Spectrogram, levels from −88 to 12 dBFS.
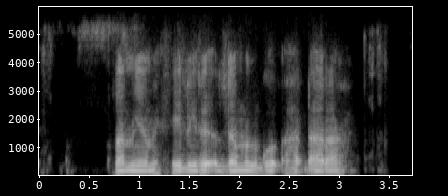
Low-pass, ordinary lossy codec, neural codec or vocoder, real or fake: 5.4 kHz; Opus, 16 kbps; codec, 16 kHz, 4.8 kbps, FACodec; fake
